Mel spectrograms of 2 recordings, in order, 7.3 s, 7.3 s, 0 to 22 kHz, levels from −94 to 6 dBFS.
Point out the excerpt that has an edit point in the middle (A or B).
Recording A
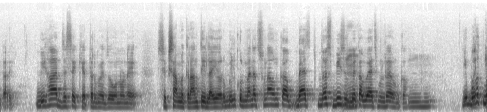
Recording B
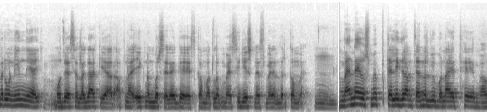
B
